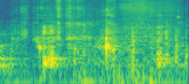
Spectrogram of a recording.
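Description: Someone bites into a crunchy cookie and chews, producing a few short, crisp crackling crunches at an uneven pace, fairly quiet, with no talking.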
